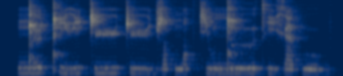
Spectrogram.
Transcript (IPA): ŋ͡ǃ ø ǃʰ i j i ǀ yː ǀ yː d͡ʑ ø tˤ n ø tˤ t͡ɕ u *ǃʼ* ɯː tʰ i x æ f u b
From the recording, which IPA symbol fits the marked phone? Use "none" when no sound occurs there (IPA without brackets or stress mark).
ŋ͡ǃ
